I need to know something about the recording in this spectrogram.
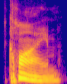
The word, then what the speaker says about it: climb: And it's easier not to pronounce the B and that's what happens.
